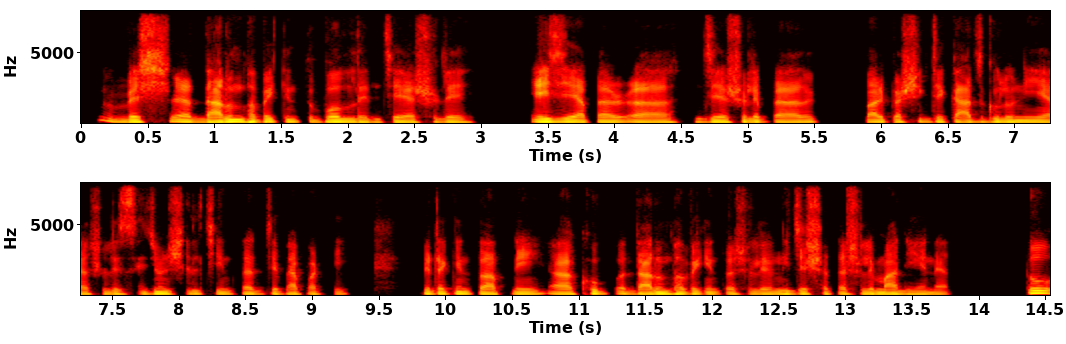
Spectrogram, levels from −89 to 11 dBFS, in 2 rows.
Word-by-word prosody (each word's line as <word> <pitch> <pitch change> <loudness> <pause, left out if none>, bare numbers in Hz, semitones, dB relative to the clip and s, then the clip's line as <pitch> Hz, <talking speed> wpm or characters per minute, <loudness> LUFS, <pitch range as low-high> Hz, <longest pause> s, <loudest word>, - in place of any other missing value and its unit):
উম 165 -10 -4
বেশ 115 -3 +5 0.2
অ্যা 130 -3 +4
দারুণভাবেই 120 +2 +6
কিন্তু 120 0 -3
বললেন 110 -3 +4
যে, 110 - -1
আসলে 110 +1 -3 0.7
এই 115 - +9
যে 120 - +4
আপনার 110 0 0 0.2
আ - - +3 0.5
যে 115 - +2
আসলে 115 +2 0
অ্যা 115 - 0 0.6
পারিপার্শ্বিক 120 +1 -1
যে 120 - +1
কাজগুলো 115 +2 0
নিয়ে 115 0 +1
আসলে 110 +1 -5
সৃজনশীল 120 0 0
চিন্তার 115 -1 -3
যে - - -2
ব্যাপারটি, 105 0 -6 0.6
সেটা 120 -1 +1
কিন্তু 120 -2 +1
আপনি 115 +2 -2 0.3
আ - - +3 0.2
খুব 130 -2 +1 0.3
দারুণভাবে 115 +1 +3
কিন্তু 110 -1 -4
আসলে 110 +1 -6
নিজের 110 +1 -1
সাথে 115 -1 -8
আসলে 110 +3 -1
মানিয়ে 105 0 0
নেন। 105 0 -8 0.6
তো 170 - +5
115 Hz, 155 wpm, -25 LUFS, 110-120 Hz, 0.7 s, এই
